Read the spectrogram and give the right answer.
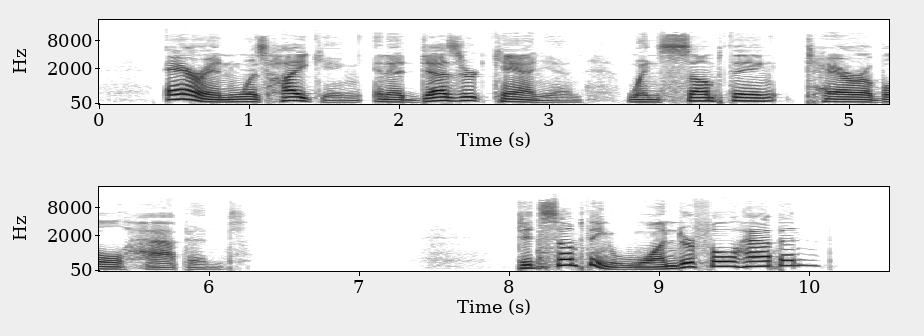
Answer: No, something wonderful didn't happen.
